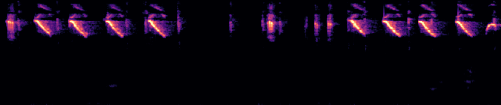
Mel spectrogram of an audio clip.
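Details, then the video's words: Piercing downslurred ticks of a flowerpecker, used to train songbirds and to lure: about four evenly spaced notes, a short silence, then another quick run of similar notes. "Burung KEMADE // CABE CABEAN - Cocok Untuk Masteran Dan Pikat (Suara Jernih)"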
